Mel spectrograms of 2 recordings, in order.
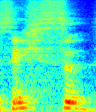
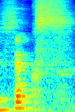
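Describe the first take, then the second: First: The middle has a breathy 'h'-like sound. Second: The middle has a 'k' sound before the s. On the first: The speaker calls it wrong. "굉장히 발음하기가 어렵고" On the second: The speaker calls it right. "아주 자연스럽게 섹스 이렇게 되거든요"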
